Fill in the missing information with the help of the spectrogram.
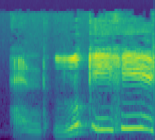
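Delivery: high, slow, loud witch crowing; hammed-up witch; excited witch cry. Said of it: "she cried".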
